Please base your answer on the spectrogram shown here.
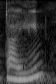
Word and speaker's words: ptyalin: P is silent. You should call it as ptyalin or salivary amylase.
